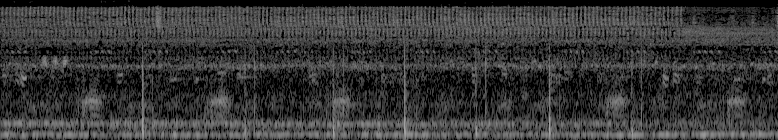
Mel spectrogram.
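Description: Soft footsteps tap slowly on a hard floor.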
